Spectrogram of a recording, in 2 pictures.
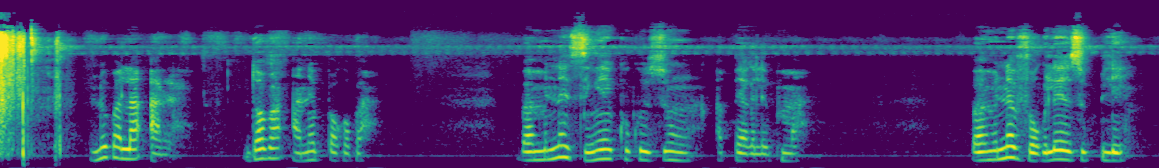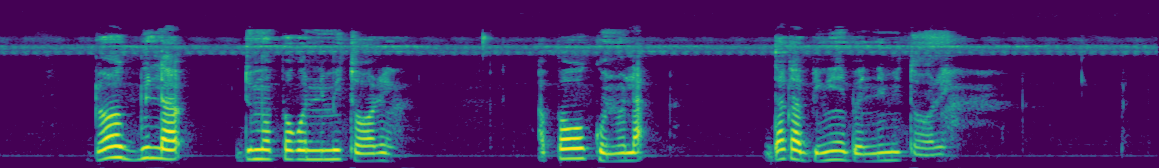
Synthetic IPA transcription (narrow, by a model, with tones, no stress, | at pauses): nʊ˦ba˦la˦a˨ɾɪ˨ | dɔ˦ba˦a˨nɪ˦pɔ˦ɣɔ˦ba˦ | ba˨mɪ˨nɛ˦zɪ˨ŋɛː˦ko˦ko˦zu˦˨ŋa˨pɛ˨ɣɪ˨lɪ˨bʊ˦ma˦ | b̥a˨mɪ˨nɛ˦vɔ˨ɣɪ˨lɛː˦˨zʊ˦pi˦le˦ | dɔː˦ɡ͡bi˦la˦ | dʊ˦mɔ˦pɔ˦ɣɔ˦ni˦mi˦tɔː˨ɾɪ˦˨ŋ | a̰˨pɔ˦ɣɔ˦ko˨no˦la˦ | da˦ka˨bi˨ŋɛ˦ba˨ni˦mi˦tɔː˨ɾɪ˦˨ŋ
